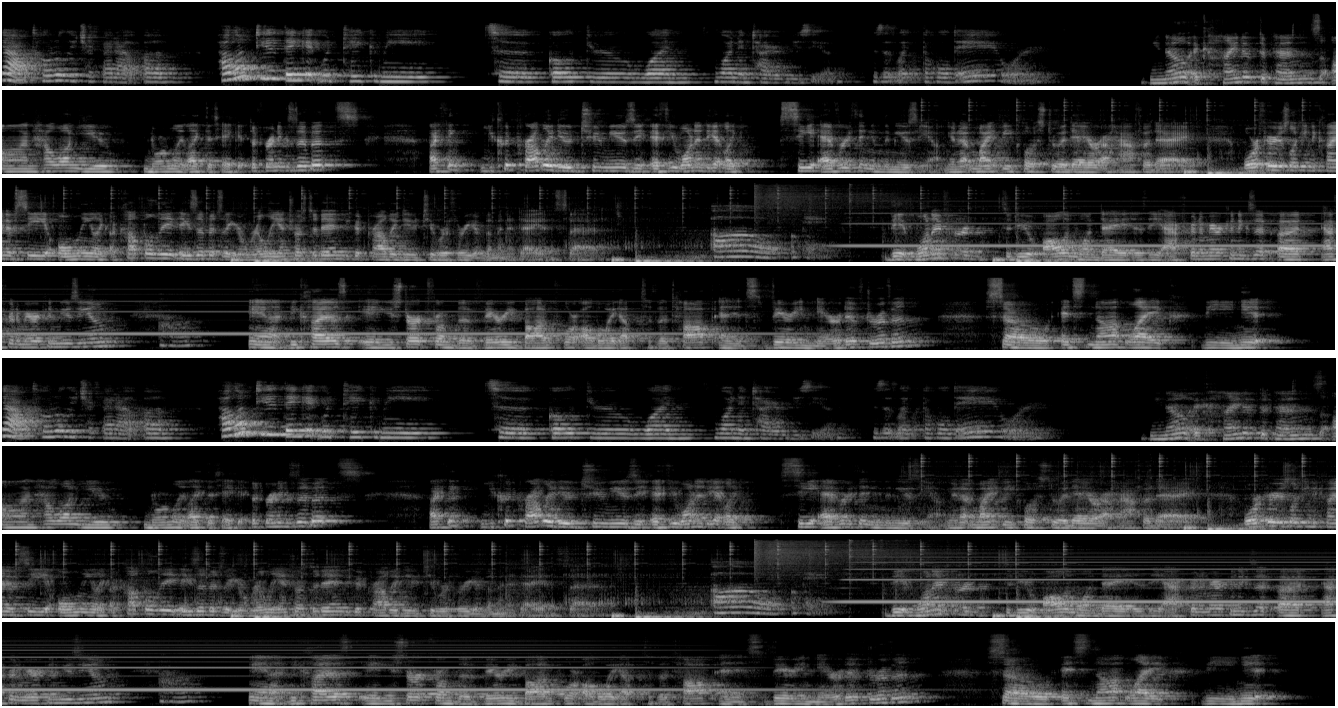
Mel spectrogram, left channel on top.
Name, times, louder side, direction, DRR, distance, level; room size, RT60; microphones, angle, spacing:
voice 1, 0.0-1.7 2.2-4.3 4.8-8.4 8.7-10.4 33.8-35.0 35.9-36.4 41.6-41.9, left 1 dB, 10° left, 6 dB, 4.7 m, -30 dB
voice 2, 11.5-16.9 17.2-20.7 21.1-32.7 35.5-41.2 41.4-41.5 42.5-52.7, left 2 dB, 50° left, 4 dB, 4.1 m, -28 dB
sound 1, 22.3-23.1 23.3-23.5 23.9-26.6 26.8-27.3 27.8-31.1 31.6-37.5, right 2 dB, 15° right, 1.4 m, -35 dB
sound 2, 34.9-48.8, right 5 dB, 50° right, 1.2 m, -34 dB
26.5 x 25.0 x 6.2 m, 0.62 s
head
